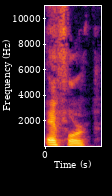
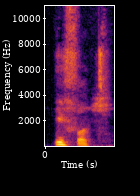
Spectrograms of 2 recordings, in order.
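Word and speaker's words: effort: cycle not cycle cycle bicycle 19 আমরা বলি এফর্ট যে তুমি আরেকটু এফোর্ট দেওয়া দরকার এফর্ট না ইফর্ট ইফট okay last one adjust not adjust উচ্চারণটা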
